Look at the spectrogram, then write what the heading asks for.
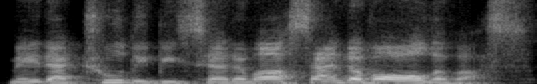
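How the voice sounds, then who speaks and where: A male storyteller narrates in a theatrical, expressive style. His voice sits fairly high for a man and swings widely in pitch as he dramatizes the tale. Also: moderate pace. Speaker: storyteller reading aloud.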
